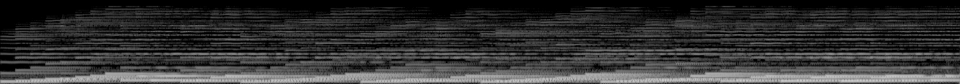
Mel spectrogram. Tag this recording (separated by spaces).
pixel wave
